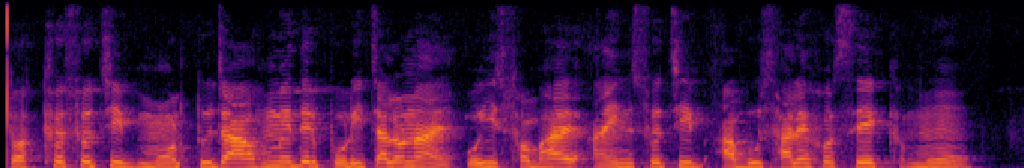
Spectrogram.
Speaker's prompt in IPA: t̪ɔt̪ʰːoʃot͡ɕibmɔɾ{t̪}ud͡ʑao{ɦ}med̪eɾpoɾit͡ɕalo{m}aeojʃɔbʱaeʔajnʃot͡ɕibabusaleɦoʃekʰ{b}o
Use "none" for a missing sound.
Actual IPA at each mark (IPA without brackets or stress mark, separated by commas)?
t̪, ɦ, n, m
